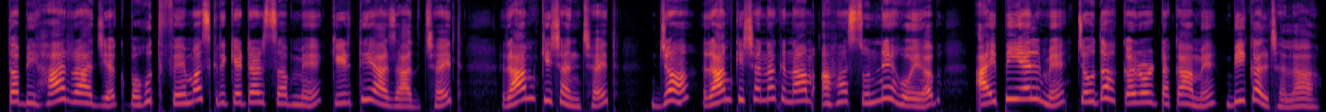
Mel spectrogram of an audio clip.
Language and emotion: Maithili, neutral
